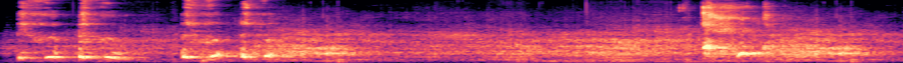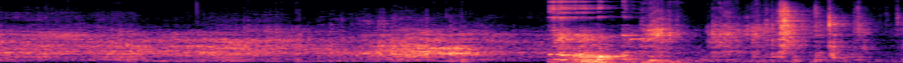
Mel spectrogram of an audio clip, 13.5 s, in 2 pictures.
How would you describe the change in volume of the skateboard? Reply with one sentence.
The loudness of the skateboard goes down.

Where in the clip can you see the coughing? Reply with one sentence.
You can hear the coughing from 0.1 to 2.2 s, from 5.0 to 5.8 s and from 10.8 to 11.8 s.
